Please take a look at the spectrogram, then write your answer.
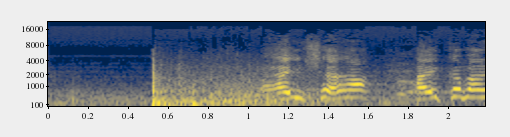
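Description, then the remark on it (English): A sudden, heavy explosion from a strike booms nearby, its low rumble rolling on for a moment before voices begin talking over the fading echo. “There was another explosion. That one hit some place moments ago and exploded.”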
